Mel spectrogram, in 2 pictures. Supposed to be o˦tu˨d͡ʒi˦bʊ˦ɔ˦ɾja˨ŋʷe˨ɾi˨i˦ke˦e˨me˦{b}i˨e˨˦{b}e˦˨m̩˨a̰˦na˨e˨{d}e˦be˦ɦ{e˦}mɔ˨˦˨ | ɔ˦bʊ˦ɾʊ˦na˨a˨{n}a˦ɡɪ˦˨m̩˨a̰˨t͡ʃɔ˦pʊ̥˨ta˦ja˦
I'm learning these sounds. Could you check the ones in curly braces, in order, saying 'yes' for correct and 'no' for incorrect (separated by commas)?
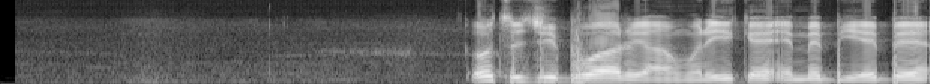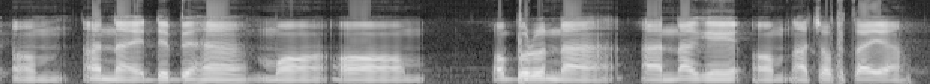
yes, yes, yes, no, yes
